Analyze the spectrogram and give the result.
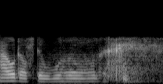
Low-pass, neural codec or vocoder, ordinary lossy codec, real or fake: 3.6 kHz; codec, 16 kHz, 4 kbps, X-Codec, HuBERT features, trained on LibriSpeech; Opus, 16 kbps; fake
